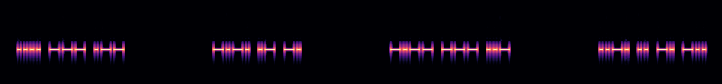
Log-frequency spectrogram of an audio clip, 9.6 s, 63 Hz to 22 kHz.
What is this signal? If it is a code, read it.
Morse code, heard as a keyed tone, about 28 wpm, 700 Hz. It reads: HOW CAN YOU FIND
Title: 4x Word-Spacing - Sentences from Top 200 Words - 28wpm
